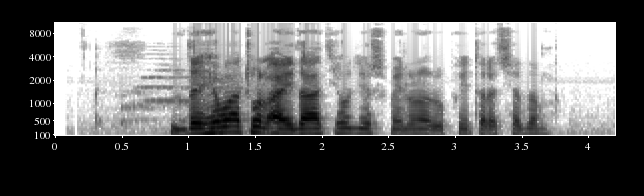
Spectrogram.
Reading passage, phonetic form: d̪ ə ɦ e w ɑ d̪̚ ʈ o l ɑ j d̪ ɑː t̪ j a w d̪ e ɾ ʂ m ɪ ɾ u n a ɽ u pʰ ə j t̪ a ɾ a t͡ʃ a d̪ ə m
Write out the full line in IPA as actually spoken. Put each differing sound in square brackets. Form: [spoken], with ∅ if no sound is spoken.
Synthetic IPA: d̪ ə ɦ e w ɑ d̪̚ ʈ o l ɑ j d̪ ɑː t̪ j a w d̪ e ɾ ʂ m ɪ [l] u n a [ɾ] u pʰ ə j t̪ a ɾ a t͡ʃ a d̪ ə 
